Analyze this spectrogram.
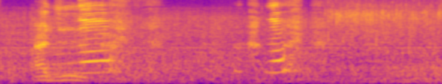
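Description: A woman cries out sharply.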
